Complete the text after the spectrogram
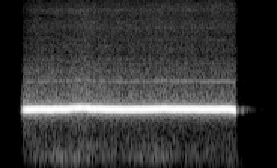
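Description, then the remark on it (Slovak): A single steady high-pitched tone like a TV test-card beep, held loud and unbroken for about a second and a half, with a faintly breathy, whistle-like quality and no talking. “píp, monoskop.”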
